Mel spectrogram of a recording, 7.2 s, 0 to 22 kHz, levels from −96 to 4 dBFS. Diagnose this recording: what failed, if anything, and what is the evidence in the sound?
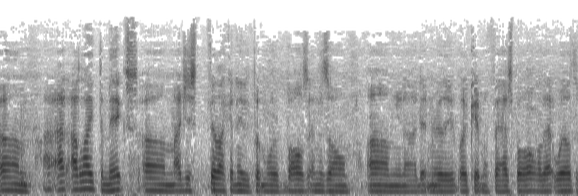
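The failure is at the network stage: an adaptive stream at a lower bitrate. From 3.28 to 5.28 s the treble abruptly thins and takes on a swirly, metallic coarseness, then snaps back with no gap either way. The sound points to the player switching from roughly 128 kbit/s MP3 to about 48 kbit/s when throughput fell. On a spectrogram those two seconds show a hard ceiling at 11.3 kHz with smeared, blocky high-frequency content, while the waveform stays continuous.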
